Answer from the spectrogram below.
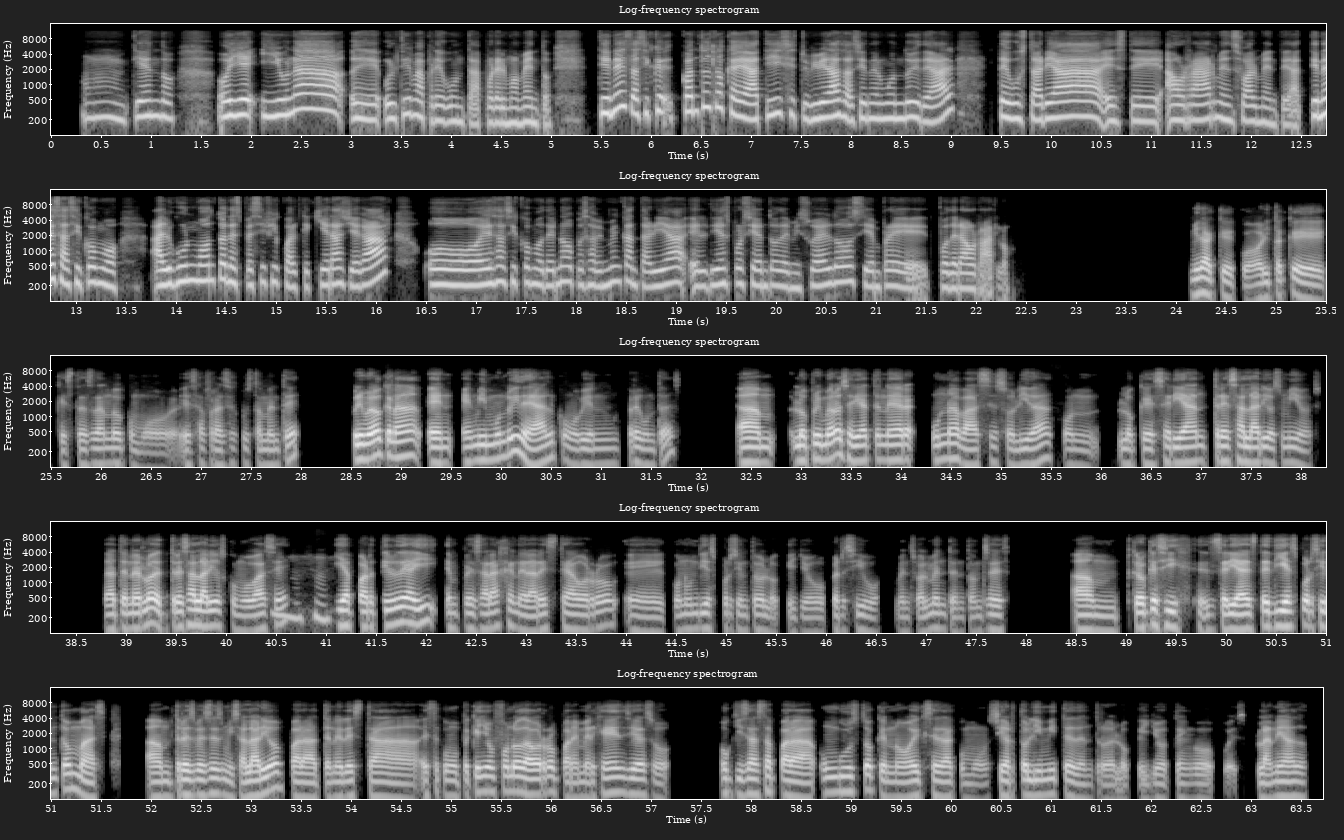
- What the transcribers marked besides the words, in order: other background noise
- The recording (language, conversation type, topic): Spanish, advice, ¿Por qué no logro ahorrar nada aunque reduzco gastos?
